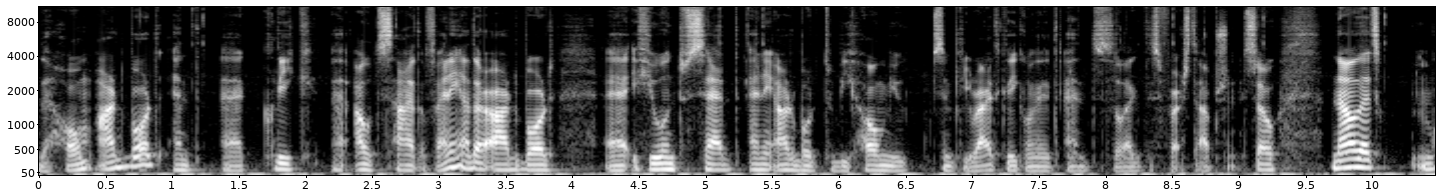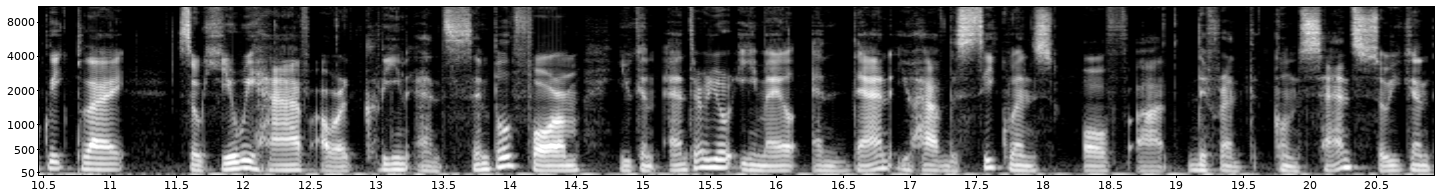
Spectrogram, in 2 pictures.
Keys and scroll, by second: 10.9 super+r, 12.4 shift+`.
